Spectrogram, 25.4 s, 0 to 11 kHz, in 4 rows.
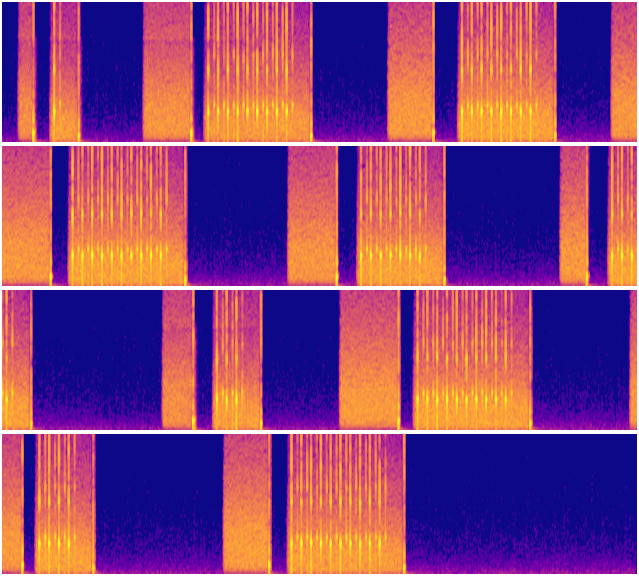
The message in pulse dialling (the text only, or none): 1 9 8 0 7 4 3 0 4 0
